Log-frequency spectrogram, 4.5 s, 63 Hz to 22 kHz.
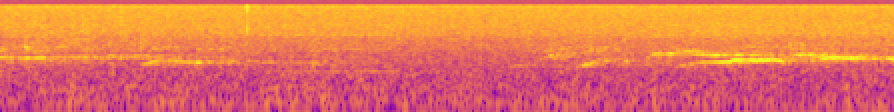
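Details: A pack of coyotes under a blue moon on October 31, 2020: distant, wavering high tonal howls slide up and down, several voices overlapping and rising toward the end above a steady low rumble.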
